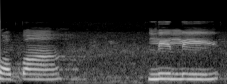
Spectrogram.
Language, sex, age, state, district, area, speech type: Goan Konkani, female, 18-30, Goa, Quepem, rural, spontaneous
